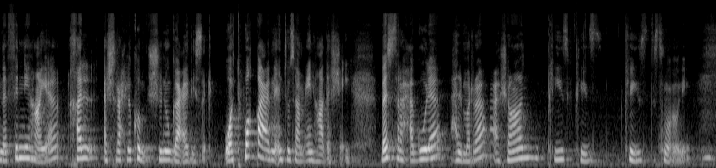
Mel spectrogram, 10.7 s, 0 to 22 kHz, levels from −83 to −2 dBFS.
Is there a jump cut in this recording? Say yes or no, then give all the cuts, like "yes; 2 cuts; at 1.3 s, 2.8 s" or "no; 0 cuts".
no; 0 cuts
